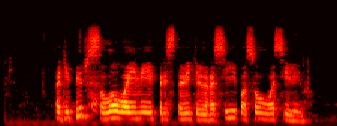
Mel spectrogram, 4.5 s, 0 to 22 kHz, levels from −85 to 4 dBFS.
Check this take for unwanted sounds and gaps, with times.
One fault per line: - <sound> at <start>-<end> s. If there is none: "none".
none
